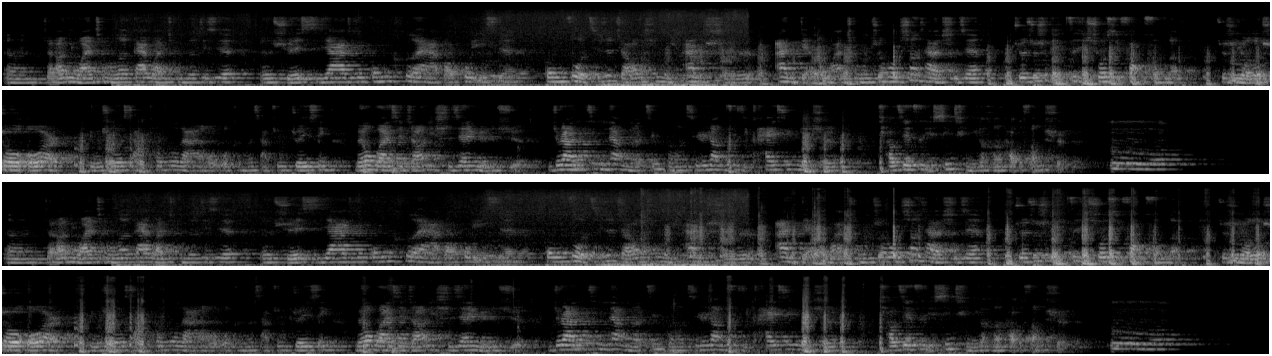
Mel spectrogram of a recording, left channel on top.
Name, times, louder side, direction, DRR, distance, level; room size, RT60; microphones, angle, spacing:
voice 1, 0.0-2.3 2.6-5.1 5.4-9.8 10.1-11.8 12.2-13.3 13.5-17.9 18.1-21.0 21.4-23.3, left 1 dB, 75° left, 1 dB, 4.5 m, -34 dB
sound 1, 1.1-7.5, equal, ahead, 1.5 m, -39 dB
voice 2, 4.7-5.2 6.7-7.2 10.3-10.8 12.2-12.9 16.5-17.0 18.4-18.8 23.7-24.3, left 1 dB, 50° left, 1 dB, 4.6 m, -42 dB
sound 2, 6.3-22.4, right 2 dB, 60° right, 1.1 m, -37 dB
29.5 x 11.0 x 9.5 m, 1.2 s
head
